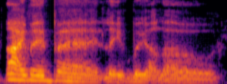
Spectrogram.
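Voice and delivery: slow, drawn-out plea to be left alone; hammed-up lazy complaint; mock whine. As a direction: drag the words out in mock protest. Answering the imagined yelled text.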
